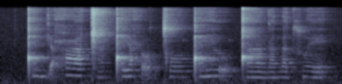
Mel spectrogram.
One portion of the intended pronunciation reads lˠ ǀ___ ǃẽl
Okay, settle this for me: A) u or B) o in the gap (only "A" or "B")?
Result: B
